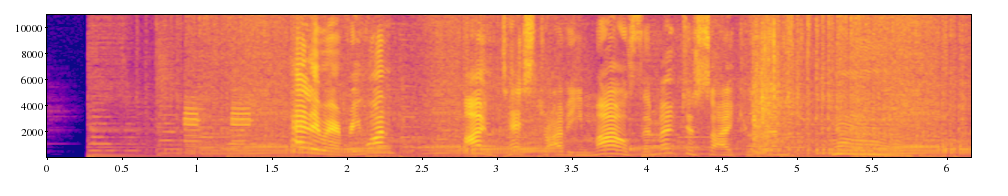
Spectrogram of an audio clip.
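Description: A brief moment of silence, then animated cartoon voices talking and exclaiming in high, swooping tones over background music, with a steady low hum underneath.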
